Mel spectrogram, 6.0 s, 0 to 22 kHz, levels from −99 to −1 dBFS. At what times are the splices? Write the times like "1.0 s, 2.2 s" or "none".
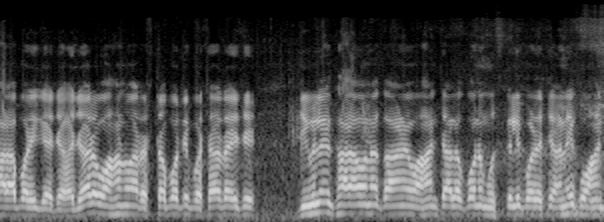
none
